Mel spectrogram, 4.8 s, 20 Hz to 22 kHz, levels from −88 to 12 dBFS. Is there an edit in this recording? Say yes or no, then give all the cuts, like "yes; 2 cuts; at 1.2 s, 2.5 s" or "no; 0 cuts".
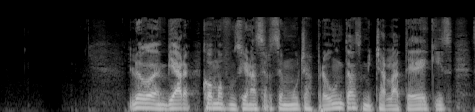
yes; 1 cut; at 2.0 s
